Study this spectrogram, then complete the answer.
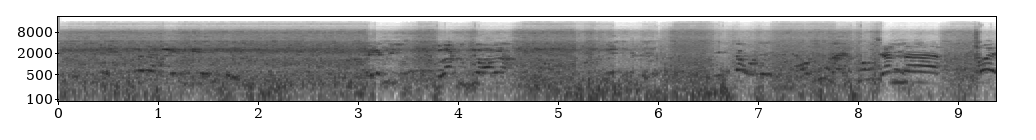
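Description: River water rushes steadily at Jayanti, a loud continuous wash of flowing water close by, with several people talking over it throughout.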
